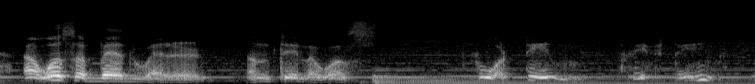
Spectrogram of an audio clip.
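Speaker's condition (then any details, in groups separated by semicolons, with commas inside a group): Multiple sclerosis; progressive form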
